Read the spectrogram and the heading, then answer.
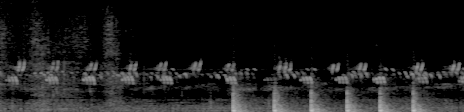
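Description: household object, knocking on a door

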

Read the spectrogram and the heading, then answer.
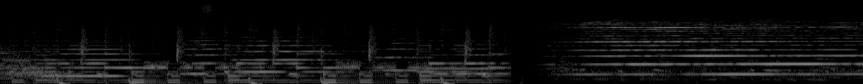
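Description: signal or alarm, civil defense siren wailing

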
